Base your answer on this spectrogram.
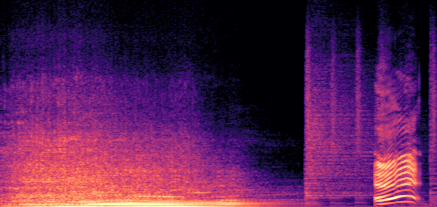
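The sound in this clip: A taxi car's engine revs loudly as the car drives off. The steady roar holds for about two seconds, then fades and is followed by a few short, sharp, higher-pitched sounds.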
